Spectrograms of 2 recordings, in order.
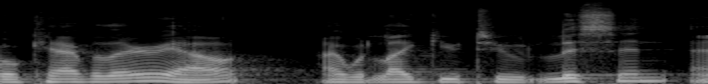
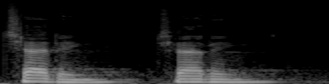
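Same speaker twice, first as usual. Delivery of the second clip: American flapped t, t sounds like d in chatting; 3 dB quieter than usual. Showing a learner how Americans say chatting quickly: American flapped T in chatting. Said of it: "in the middle between dodek and tautau".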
